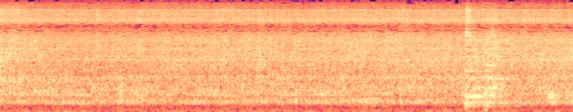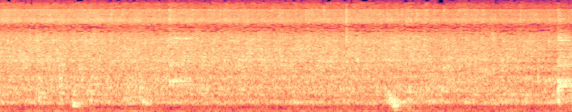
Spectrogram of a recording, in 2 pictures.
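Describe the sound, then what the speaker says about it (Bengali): A splash of water poured down the side of a hot frying pan sets off a continuous, close sizzle and hiss, with a few small clicks and pops scattered through, and no voices. "একটু জল দিয়ে দেবো সাইড দিয়ে।"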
